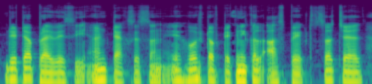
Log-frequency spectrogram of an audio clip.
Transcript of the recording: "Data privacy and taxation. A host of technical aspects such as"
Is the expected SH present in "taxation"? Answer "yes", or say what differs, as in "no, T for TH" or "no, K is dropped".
no, S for SH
